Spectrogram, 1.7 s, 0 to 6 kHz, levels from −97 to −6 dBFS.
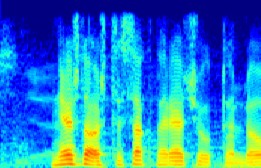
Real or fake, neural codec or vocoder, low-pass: real; none; 5.4 kHz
